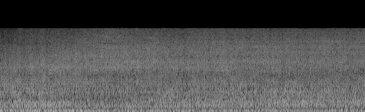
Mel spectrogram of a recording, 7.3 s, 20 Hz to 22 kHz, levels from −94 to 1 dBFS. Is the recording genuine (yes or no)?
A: no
